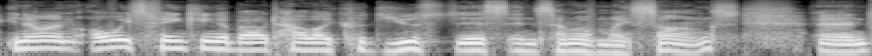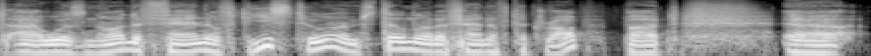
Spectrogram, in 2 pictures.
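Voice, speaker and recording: A man's voice: mid-range voice, normal speed, a little mellow, dry recording. A man giving a casual product demo as a guitarist, thinking aloud in an informal way. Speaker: guitarist reviewing effects pedals.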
